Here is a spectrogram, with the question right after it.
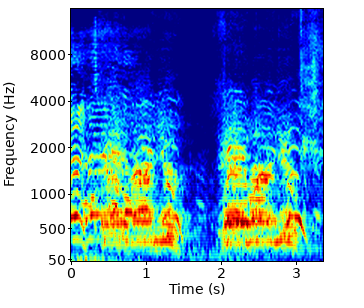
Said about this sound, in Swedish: Shame on you, skrek de åt dem.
